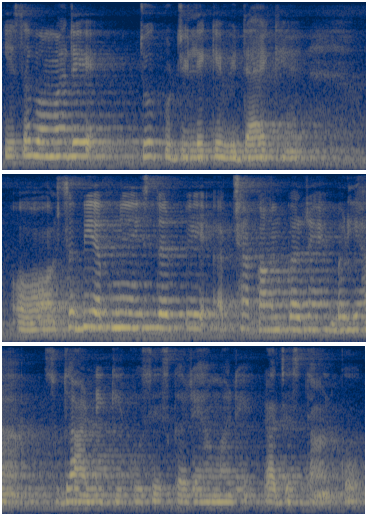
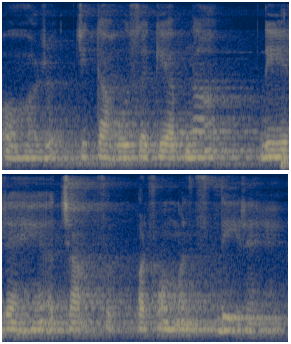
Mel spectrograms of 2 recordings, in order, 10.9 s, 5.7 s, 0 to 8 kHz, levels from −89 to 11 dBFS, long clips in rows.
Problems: echo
